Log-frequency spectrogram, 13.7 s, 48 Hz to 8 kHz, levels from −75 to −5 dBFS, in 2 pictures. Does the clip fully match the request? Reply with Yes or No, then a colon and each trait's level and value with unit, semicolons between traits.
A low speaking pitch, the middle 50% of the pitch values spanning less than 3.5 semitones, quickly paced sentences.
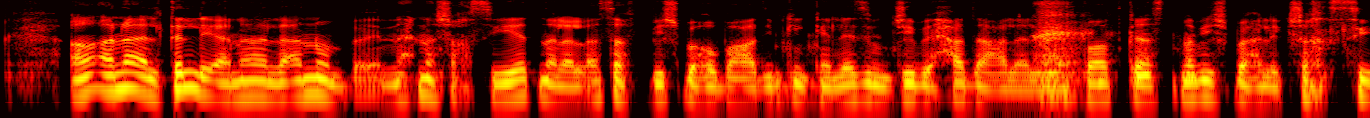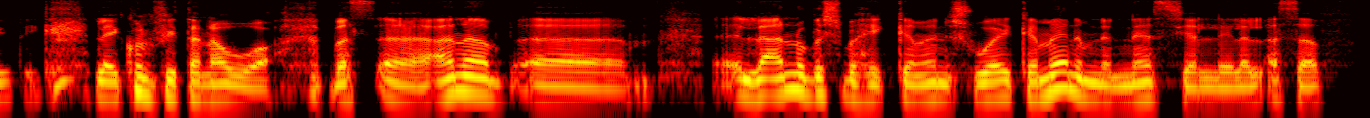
Yes: low, 110 Hz; average, 2.8 semitones; fast, 165 wpm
